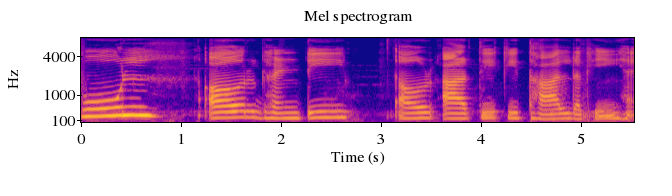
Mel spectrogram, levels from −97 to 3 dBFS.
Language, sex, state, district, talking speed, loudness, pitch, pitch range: Hindi, female, Uttar Pradesh, Lucknow, 95 wpm, -16 LUFS, 195 Hz, 175-215 Hz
